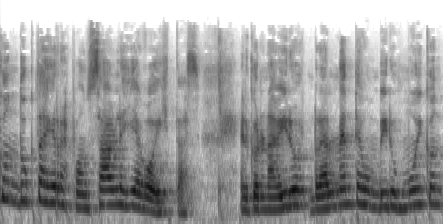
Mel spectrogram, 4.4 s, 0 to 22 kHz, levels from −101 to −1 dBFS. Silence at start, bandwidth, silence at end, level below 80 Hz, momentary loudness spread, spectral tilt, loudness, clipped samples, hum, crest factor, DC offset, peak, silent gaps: 0 s; 14 kHz; 0 s; -58 dBFS; 12 LU; -4.5 dB/octave; -19 LUFS; under 0.1%; none; 16 dB; under 0.1%; -4 dBFS; none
